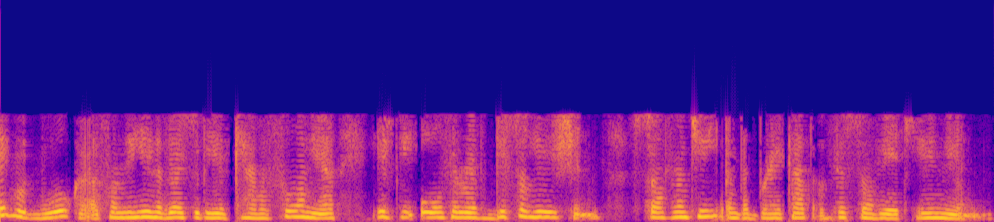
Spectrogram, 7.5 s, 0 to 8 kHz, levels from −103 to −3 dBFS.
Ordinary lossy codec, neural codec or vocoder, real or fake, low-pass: AAC, 16 kbps; codec, 16 kHz, 1 kbps, FreqCodec, smaller model; fake; 7.2 kHz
